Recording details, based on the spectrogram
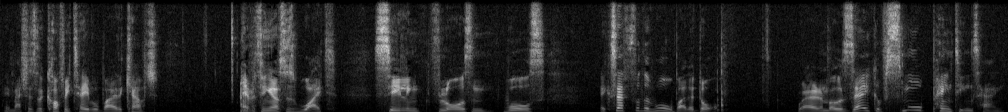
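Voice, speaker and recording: A man reads prose as a comedic dramatic performance in a fairly high, very bright and forceful voice. His delivery is exaggerated and goofy, and he trips over phrases and slips into silly asides. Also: lively intonation, moderate pace, rough recording. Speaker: amateur reader making a comedic dramatic reading. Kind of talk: hammy comedic audiobook-style narration.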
